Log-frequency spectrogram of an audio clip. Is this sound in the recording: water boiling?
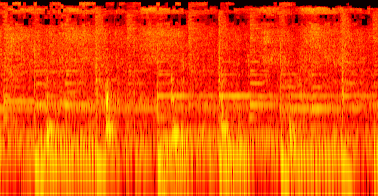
yes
